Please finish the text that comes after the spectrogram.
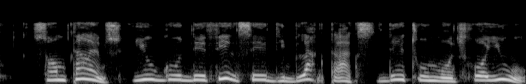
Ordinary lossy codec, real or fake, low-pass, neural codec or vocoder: none; fake; 7.2 kHz; codec, 16 kHz, 8 kbps, FunCodec, trained on Chinese and English, 25 frames a second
